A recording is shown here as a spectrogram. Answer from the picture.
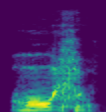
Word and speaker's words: leggen: Leggen. Notice that here, the pronunciation is important. Liggen, static. Leggen, movement.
